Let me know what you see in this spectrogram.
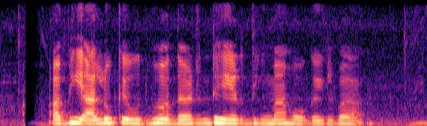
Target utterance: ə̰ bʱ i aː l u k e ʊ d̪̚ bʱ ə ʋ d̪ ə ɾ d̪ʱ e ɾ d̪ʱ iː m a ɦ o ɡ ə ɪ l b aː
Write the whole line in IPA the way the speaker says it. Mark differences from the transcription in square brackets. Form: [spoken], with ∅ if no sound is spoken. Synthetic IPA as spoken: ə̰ bʱ i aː l u k e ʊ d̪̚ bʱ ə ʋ d̪ ə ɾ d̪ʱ e ɾ d̪ʱ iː m a ɦ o ɡ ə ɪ l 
